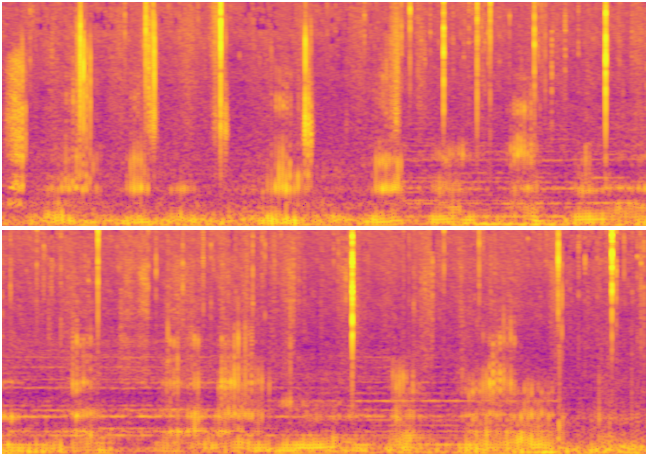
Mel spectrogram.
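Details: Sleeping kitten by the fireplace purrs in a deep, throbbing rumble with regular swells like slow breaths, and bright pops and crackles from the hearth break in now and then.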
